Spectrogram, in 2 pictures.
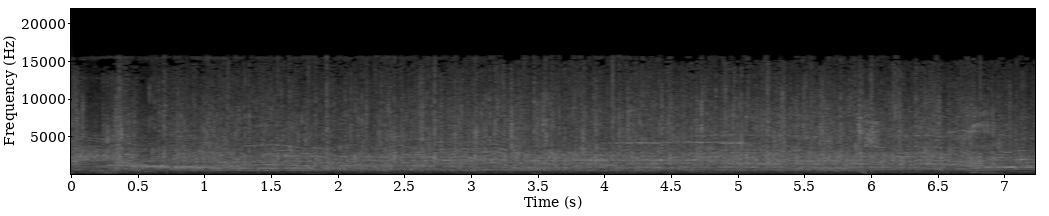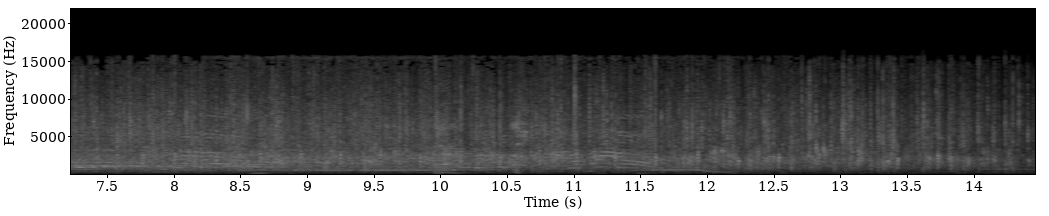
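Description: A cabaret audience applauding steadily, with cheering and whooping voices rising over the clapping.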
